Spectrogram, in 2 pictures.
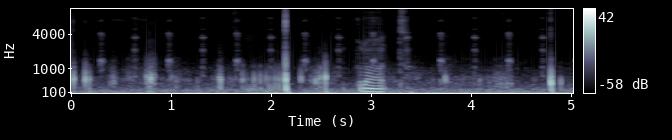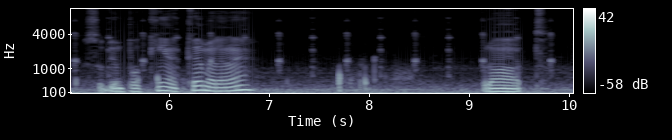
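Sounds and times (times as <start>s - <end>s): car interior hum: 0.0s - 10.0s.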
